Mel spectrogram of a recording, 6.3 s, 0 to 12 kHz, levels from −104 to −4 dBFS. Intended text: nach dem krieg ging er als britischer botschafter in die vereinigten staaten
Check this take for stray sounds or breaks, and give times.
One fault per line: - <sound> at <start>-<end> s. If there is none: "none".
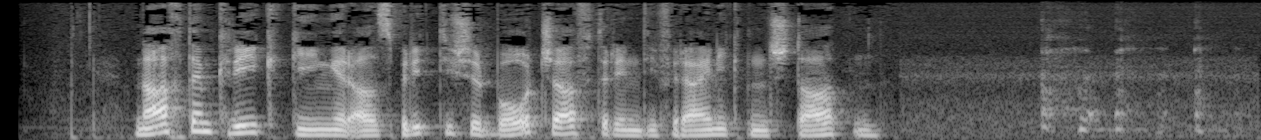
- cough at 5.2-6.2 s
